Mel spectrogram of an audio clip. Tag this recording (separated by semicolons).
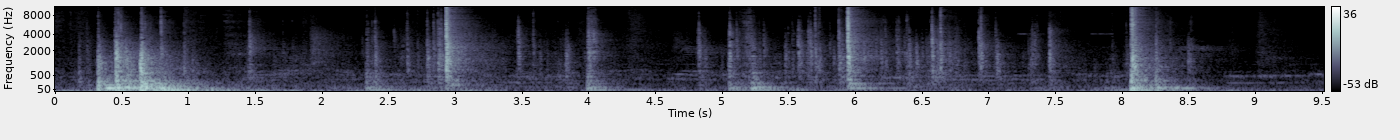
antique; castle; close; door; dungeon; heavy; key; latch; lock; open; turn; unlock; wood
